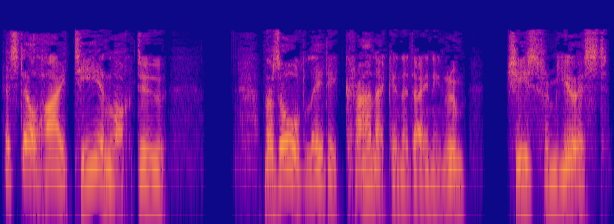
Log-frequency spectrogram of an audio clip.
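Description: Audiobook role: exasperated male manager, read by a man, firm, brisk, slightly husky, dry muffled recording. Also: on the low side, sing-song, darkish tone, no echo, pitched above the performer's own voice, full character voice. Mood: dry, helpful. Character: exasperated but tolerant male hotel manager.

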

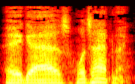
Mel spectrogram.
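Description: Audiobook role: aging hippie doomsayer, played by a male narrator, sardonic and easygoing, clean smooth close sound. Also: fairly low pitch, fairly even intonation, takes it slowly, fairly bright tone, dry recording. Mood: laid-back, amused. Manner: drawling slang, smiling, sardonic. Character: laid-back aging hippie man, sardonic, cheerful doom prophet.

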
